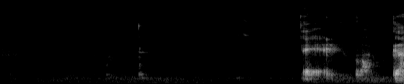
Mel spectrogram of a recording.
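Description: Near silence with one faint click about a second and a half in, then a short, loud vocal sound from a man for the last second.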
